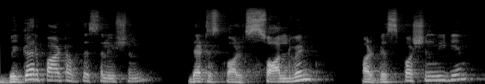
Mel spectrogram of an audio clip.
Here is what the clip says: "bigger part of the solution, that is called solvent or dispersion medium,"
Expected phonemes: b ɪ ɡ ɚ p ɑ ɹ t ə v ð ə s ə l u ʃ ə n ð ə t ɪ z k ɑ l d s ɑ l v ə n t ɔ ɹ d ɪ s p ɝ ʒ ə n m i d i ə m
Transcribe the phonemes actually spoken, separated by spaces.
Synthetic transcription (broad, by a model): b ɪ ɡ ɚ p ɑ ɹ t ə v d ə s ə l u ʃ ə n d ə t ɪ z k ɑ l d s ɑ l v ə n t ɔ ɹ d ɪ s p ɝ ʃ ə n m i d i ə m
